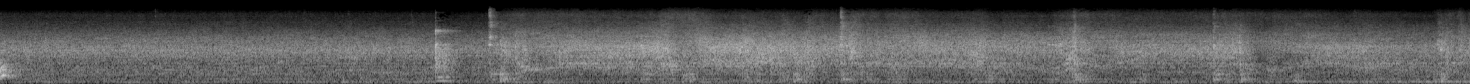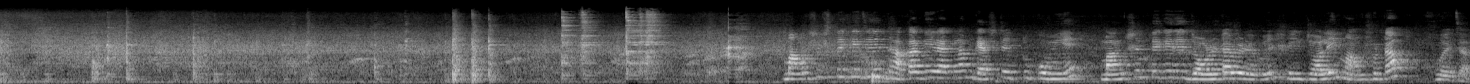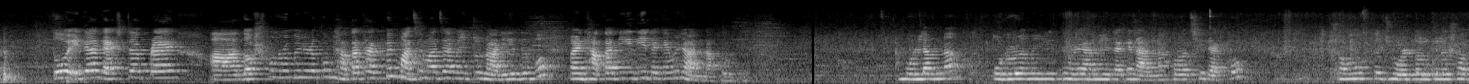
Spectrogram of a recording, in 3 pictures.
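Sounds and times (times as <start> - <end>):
chicken sizzling in oil: 0.0 - 24.0
spatula scraping a wok: 6.3 - 18.0.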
